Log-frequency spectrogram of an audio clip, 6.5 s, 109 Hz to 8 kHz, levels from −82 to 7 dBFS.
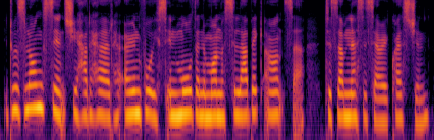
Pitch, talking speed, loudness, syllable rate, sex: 230 Hz, 185 wpm, -16 LUFS, 5.2 syllables/s, female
